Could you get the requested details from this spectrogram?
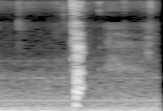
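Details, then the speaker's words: Person with Tourette syndrome, a stand-up comedian from Texas, gives one abrupt, brief voiced yelp over quiet room hum while introducing himself: a simple vocal tic. "my name is most people just call me and i have tourette syndrome"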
